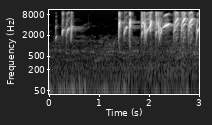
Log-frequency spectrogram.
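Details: European goldfinch singing, recorded in 2018: a short twittering phrase, a pause, then a quick run of bright, tinkling chirps mixed with a buzzy, rising note, all high-pitched.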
